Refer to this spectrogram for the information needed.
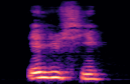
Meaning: second-person plural imperfect subjunctive of élire
- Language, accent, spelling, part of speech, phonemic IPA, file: French, Canada, élussiez, verb, /e.ly.sje/, LL-Q150 (fra)-élussiez.wav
